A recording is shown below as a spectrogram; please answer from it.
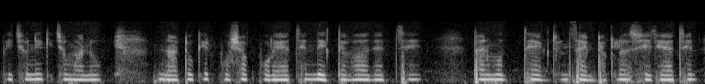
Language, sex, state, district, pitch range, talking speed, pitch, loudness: Bengali, female, West Bengal, Alipurduar, 215-230 Hz, 145 wpm, 225 Hz, -20 LUFS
